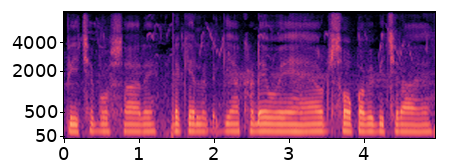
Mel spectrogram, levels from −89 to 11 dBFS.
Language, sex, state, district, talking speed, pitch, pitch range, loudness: Hindi, male, Uttar Pradesh, Shamli, 170 wpm, 125 Hz, 125-130 Hz, -17 LUFS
